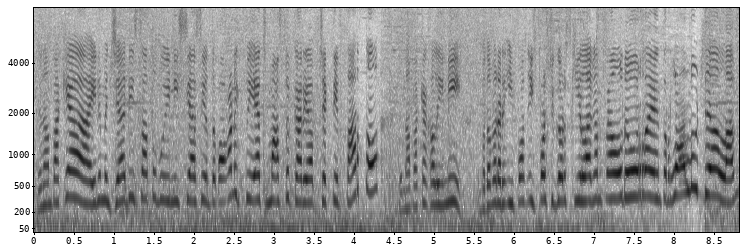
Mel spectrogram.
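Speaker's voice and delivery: loud, fast esports call; excited play-by-play. Real, not acted. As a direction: shout the teamfight as it happens. Live play-by-play of teamfight. (komentar heboh)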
